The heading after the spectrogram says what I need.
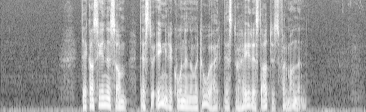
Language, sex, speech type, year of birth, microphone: Norwegian, male, read, 1952, Sennheiser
